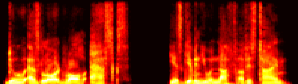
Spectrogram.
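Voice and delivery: commanding noblewoman. Acted. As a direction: speak down to the ambassadors. Catherine voiced, higher.

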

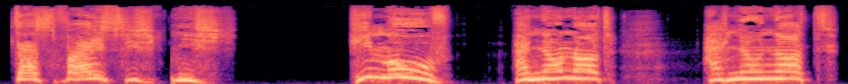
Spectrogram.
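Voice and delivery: very high, loud frantic pleading; terrified cries. A narrator's reading. Woman at wandpoint insisting she knows nothing, high panicked cries. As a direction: cry out in mounting panic.

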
